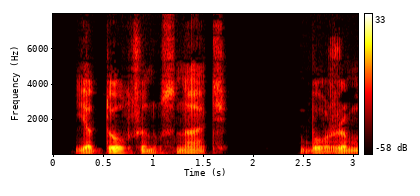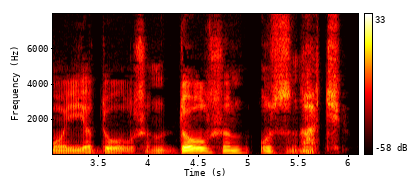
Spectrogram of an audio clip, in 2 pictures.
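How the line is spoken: Low, delirious repetition. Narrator (Russian): повторял вполголоса, точно в бреду

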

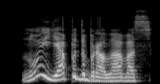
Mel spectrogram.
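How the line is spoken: Snapping retort. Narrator (Russian): огрызнулась она

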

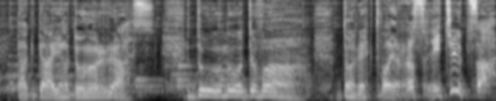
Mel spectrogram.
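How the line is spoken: Menacing wolf growl. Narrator (Russian): прорычал злой серый волк

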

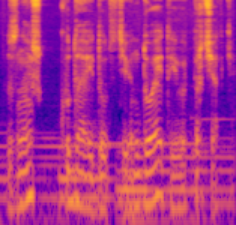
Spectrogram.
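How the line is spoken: Exaggerated sigh. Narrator (Russian): Этель нарочито вздохнула

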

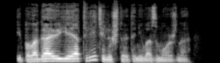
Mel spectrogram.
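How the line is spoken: Queen's dry question. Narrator (Russian): сухо спросила королева

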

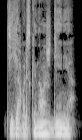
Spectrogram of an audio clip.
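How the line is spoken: Hoarse whispered exclamation. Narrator (Russian): хриплым шепотом воскликнул Рамир

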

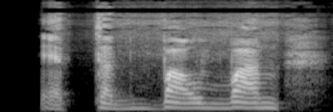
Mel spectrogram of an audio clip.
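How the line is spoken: Angry. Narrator (Russian): сердито начал доктор Фелл

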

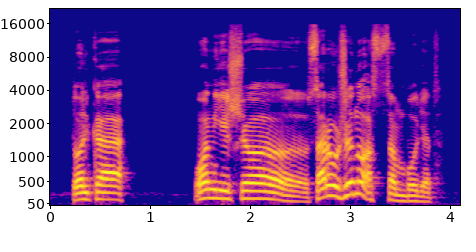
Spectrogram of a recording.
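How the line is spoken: Creature's grumble. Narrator (Russian): напоследок буркнуло существо

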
